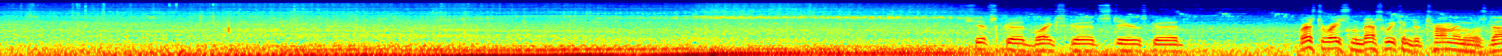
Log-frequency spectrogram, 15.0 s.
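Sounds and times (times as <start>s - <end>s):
car engine driving past: 2.2s - 10.4s.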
